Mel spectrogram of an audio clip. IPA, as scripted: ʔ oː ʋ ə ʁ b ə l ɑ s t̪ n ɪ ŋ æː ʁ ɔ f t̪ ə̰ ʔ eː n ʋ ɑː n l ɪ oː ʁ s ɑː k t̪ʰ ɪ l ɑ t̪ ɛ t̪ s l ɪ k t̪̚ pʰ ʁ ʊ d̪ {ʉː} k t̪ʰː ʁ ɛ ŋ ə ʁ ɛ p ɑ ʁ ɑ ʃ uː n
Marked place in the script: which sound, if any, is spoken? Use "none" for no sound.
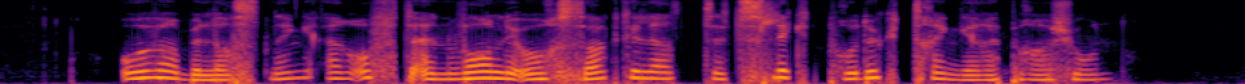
ʉ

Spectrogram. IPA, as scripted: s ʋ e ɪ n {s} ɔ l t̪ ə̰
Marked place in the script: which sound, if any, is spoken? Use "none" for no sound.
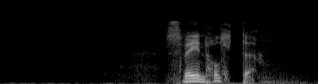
h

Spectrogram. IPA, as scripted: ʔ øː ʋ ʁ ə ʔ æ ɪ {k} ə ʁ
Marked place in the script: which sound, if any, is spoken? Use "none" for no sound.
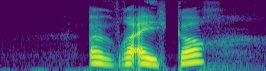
k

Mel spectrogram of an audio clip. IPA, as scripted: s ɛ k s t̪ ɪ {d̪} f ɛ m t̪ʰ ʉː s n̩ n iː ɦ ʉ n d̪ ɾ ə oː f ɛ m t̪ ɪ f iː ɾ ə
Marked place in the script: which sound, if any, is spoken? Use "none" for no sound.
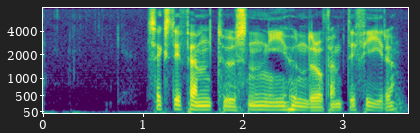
none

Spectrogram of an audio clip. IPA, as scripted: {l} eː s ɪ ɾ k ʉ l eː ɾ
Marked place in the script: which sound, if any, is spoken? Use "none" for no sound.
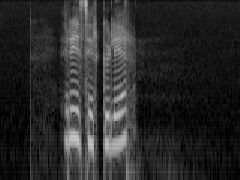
ɾ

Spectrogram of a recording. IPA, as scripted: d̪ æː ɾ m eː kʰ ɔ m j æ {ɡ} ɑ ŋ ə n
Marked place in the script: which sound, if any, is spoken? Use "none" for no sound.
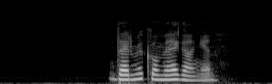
ɡ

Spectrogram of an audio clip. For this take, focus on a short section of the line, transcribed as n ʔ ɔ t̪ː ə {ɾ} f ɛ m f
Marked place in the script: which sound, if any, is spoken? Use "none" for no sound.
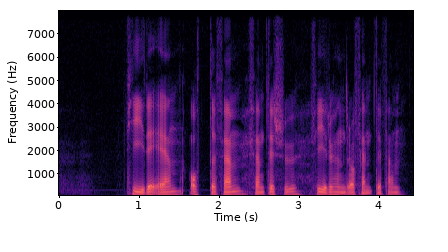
none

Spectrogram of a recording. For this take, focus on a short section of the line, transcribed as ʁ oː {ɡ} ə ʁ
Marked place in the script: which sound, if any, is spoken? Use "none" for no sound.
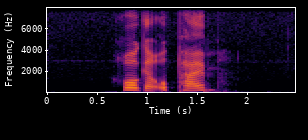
ɡ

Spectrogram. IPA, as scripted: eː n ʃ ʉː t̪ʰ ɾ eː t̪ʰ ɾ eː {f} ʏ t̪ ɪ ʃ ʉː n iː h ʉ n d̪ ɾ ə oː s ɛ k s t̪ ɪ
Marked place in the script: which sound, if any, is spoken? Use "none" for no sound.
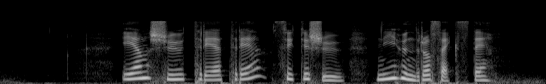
s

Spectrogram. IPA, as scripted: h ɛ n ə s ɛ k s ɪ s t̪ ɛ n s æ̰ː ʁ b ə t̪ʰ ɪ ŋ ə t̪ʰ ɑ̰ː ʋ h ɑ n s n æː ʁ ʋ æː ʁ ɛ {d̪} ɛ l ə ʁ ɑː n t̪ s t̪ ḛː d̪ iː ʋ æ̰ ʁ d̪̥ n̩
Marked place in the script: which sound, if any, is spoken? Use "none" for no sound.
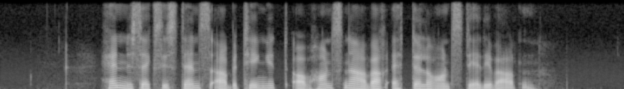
t̪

